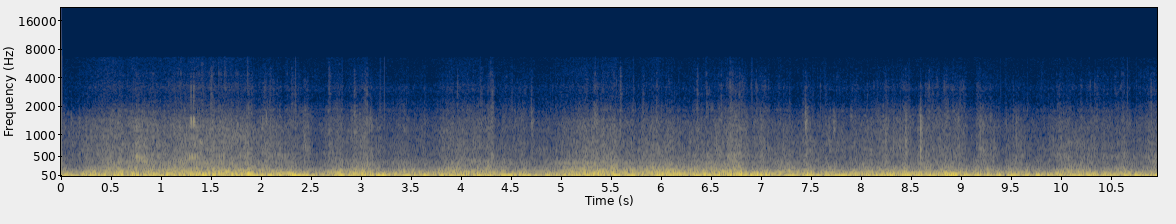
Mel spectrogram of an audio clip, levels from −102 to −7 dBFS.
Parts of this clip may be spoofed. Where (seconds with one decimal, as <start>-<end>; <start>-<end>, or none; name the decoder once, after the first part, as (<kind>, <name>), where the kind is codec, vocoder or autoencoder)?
0.0-1.3 (vocoder, Vocos); 2.2-4.8; 6.1-11.0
